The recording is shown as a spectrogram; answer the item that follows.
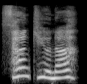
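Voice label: healed, Japanese; elga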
